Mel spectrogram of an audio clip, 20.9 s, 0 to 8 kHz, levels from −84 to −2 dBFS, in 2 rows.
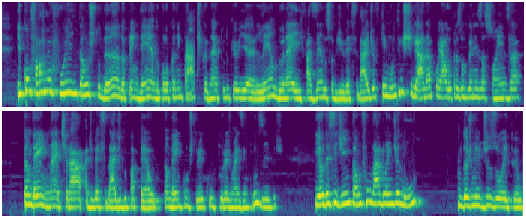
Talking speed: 150 wpm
